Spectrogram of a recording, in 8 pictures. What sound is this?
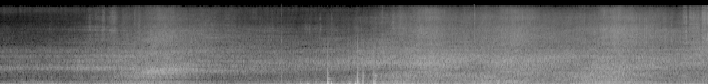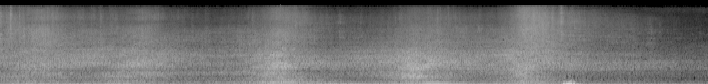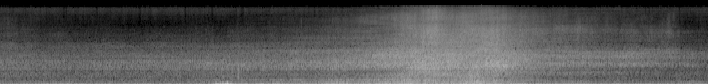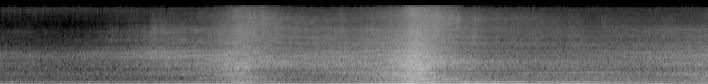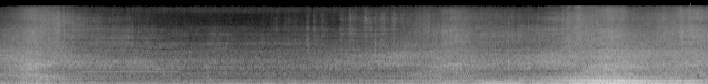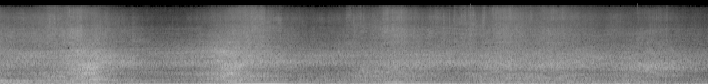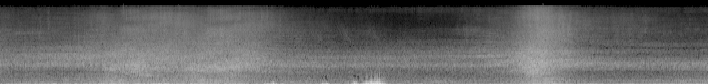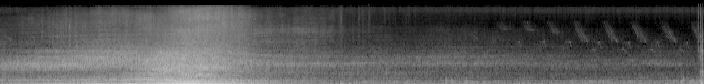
cars passing close by wet road
field recording from roadside with cars passing by from left and right.tires on a wet pavement
wetfield-recording, roadside, passing, automobiles, tires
